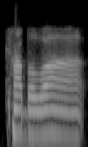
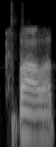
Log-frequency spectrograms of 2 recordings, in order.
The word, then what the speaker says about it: Kabbalah: the Kabbalah or Kabbalah, people say it, depends on where you are in the world, how you pronounce it.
